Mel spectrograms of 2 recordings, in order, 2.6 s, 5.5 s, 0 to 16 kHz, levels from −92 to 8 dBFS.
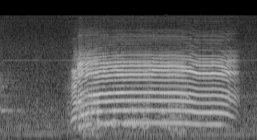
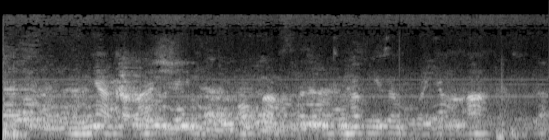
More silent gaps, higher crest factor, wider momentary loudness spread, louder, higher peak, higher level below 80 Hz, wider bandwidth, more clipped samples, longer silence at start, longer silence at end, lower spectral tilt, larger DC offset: neither; about the same, 14 dB vs 14 dB; second, 4 LU vs 9 LU; about the same, -14 LUFS vs -15 LUFS; about the same, -4 dBFS vs -2 dBFS; second, -58 dBFS vs -38 dBFS; about the same, 11.5 kHz vs 11.5 kHz; neither; about the same, 0 s vs 0.05 s; first, 0.15 s vs 0 s; second, -2 dB/octave vs -8.5 dB/octave; neither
